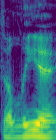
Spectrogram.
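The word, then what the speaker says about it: Olija: aaliyah which is spelled elijah but it is pronounced aliyah is the next game from devolver and it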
